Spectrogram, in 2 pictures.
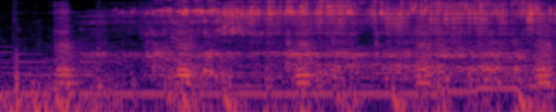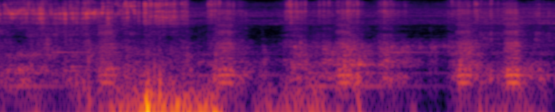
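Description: Espresso machine steam wand frothing milk in a stainless steel pitcher: a steady hiss starts about a second in, with irregular crackling and rattling as the milk foams. A low hum from the machine runs under the first few seconds.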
